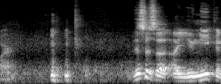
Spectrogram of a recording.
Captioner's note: laughing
